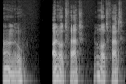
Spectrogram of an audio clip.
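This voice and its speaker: A young Serbian man co-hosts a podcast in a medium-pitched, animated voice at normal speed. He jokes around in loose, playful chat and restarts his sentences a lot.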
